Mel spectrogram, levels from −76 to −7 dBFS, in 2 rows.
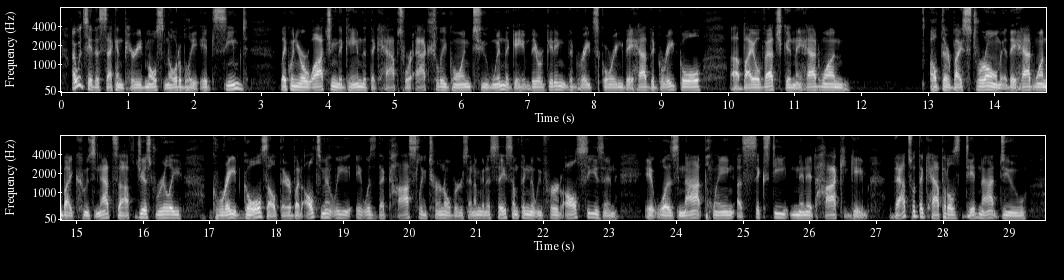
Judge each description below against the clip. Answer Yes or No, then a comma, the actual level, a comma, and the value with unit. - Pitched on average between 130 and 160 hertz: No, low, 105 Hz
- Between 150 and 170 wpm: No, average, 190 wpm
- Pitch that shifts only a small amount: Yes, narrow, 2.0 semitones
